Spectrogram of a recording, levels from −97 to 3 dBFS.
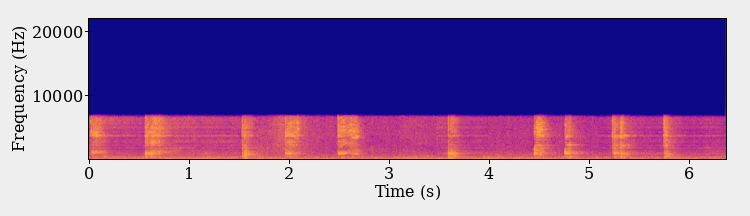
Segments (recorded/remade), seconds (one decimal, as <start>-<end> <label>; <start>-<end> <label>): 0.0-1.7 remade; 1.7-3.5 recorded; 3.5-4.0 remade; 4.0-5.1 recorded; 5.1-6.4 remade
